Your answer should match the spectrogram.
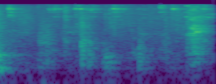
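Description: Huskies whining in many short, irregular cries.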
